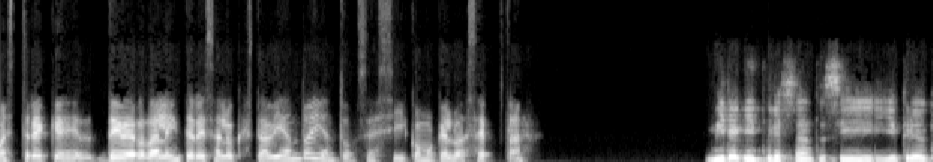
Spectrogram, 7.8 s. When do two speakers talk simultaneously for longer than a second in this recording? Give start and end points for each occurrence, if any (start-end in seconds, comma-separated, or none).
none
